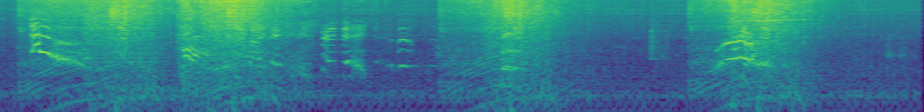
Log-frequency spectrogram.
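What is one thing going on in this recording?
A young woman screams in terror.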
